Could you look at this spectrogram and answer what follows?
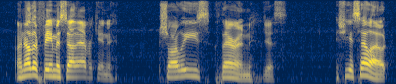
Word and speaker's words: Theron: You obviously don't agree with it, but we say Theron. I still say Rusty Theron, like it is. A silent H. She's obviously not making it made it the silent H anymore, so she's gone the Theron route.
